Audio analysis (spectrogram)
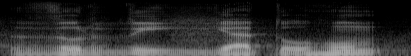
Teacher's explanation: را کو باریک پڑھا جائے گا، را کے نیچے زیر ہے، مشدد ہے را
